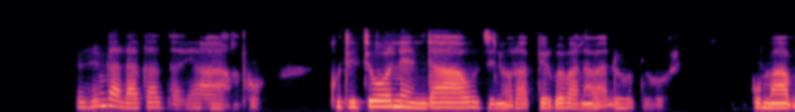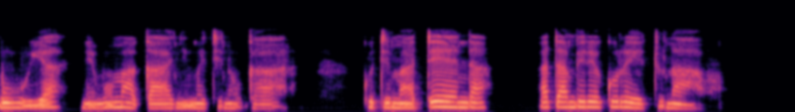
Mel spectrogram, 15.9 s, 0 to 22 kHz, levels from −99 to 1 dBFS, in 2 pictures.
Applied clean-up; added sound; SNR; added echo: neural mask model Resemble Enhance denoiser.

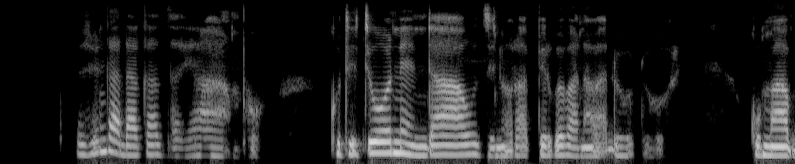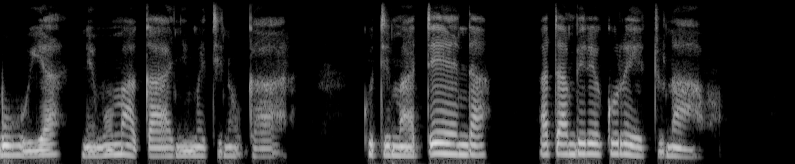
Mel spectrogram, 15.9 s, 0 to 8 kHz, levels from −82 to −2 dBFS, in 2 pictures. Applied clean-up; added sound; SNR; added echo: none; none; none; none.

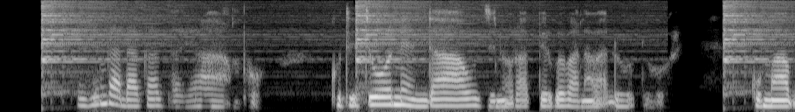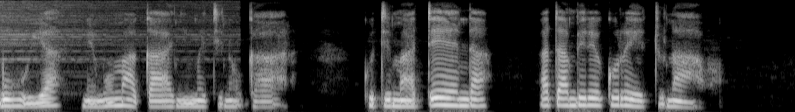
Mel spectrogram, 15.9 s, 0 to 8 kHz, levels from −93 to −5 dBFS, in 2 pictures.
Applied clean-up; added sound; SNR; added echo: none; Crash cymbal / Hi-hat; 9 dB; none.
